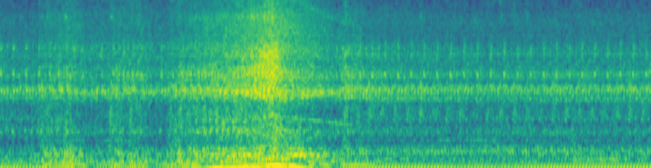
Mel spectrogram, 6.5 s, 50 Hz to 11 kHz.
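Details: 2008 Vauxhall Corsa 1.3 CDTi (Z13DTH) diesel idling after the intermittent no-start with no codes was fixed without parts: an even clatter after a brief swell. It runs perfectly, with a little smoke from the intake work; normal idle.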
